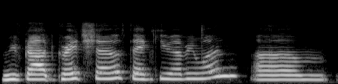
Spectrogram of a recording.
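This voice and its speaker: High-voiced effusive woman hosting, dull audio. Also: takes it slowly. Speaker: host and play director. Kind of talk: informal online event hosting. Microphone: video call. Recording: dull, lo-fi video call audio.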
